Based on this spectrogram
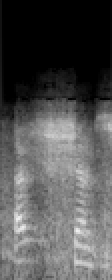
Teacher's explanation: تكتب الشمس لكن تنطق الشمس مباشرة من الألف إلى الشين. الشمس والشين تكون مشددة. · Term: لام محذوفة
